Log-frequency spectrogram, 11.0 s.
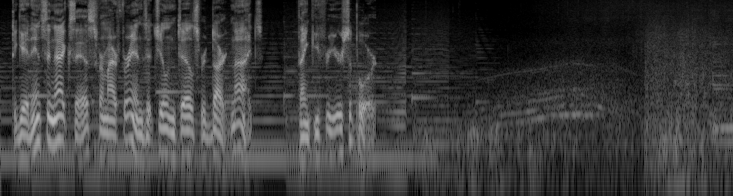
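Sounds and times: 
speech: 0.2 - 5.8
rain: 7.7 - 11.0.

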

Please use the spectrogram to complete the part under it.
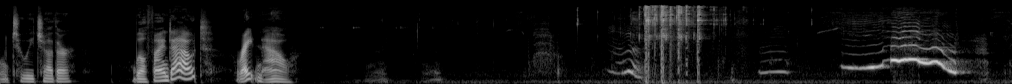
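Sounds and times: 
speech: 0.0 - 3.0
dog Truffles whining: 3.2 - 10.1.

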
